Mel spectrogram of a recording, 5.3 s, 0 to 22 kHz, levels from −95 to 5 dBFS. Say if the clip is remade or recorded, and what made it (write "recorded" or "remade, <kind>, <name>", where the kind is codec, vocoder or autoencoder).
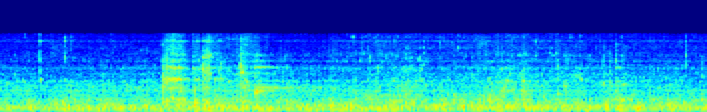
remade, vocoder, HiFi-GAN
